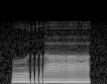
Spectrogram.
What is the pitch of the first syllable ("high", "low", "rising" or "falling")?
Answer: low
